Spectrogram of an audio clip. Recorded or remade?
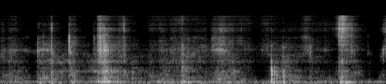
remade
